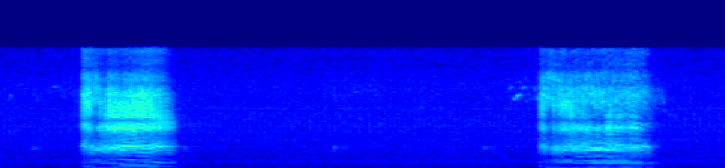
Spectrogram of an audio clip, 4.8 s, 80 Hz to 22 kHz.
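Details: Sleeping cat snoring, recorded in 2009: two high, whistling, nasal snores about three seconds apart, with quiet between them.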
